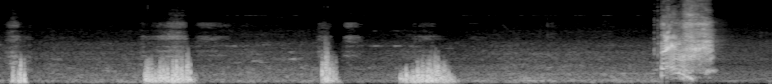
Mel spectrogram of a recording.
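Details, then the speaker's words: Person sneezing after tickling the nostrils: five sneezes at uneven intervals, some short and sharp, others long and wet, quiet room noise between; ordinary sneezing. "Oh, I have to sneeze. Oh. Look at this. I think I need a tissue."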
